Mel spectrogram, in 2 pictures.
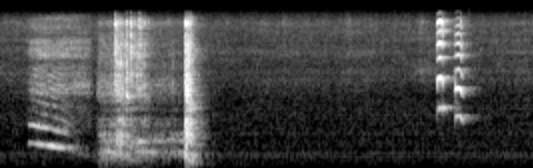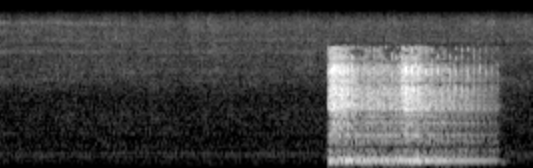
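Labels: First someone sighs. Then a wooden drawer opens. After that, squeaking can be heard. Finally, you can hear an engine.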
